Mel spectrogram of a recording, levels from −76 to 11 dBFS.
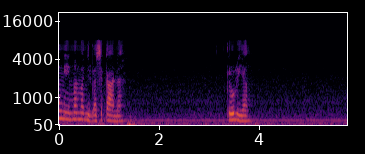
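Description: From start to finish the speech is grainy and rough, with a noisy texture over voiced sounds and nothing above about 8.2 kHz. This is likely heavy Opus compression in its music (CELT) mode at a rate that points to roughly 12 kbps. With so few bits, the encoder keeps each band's energy but fills the detail with folded or noise content, and it narrows the bandwidth to wideband.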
